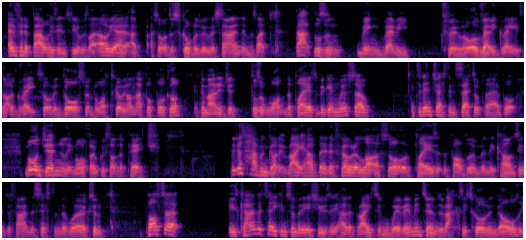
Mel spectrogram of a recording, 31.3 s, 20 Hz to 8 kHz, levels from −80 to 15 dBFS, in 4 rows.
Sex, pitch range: male, 95-120 Hz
